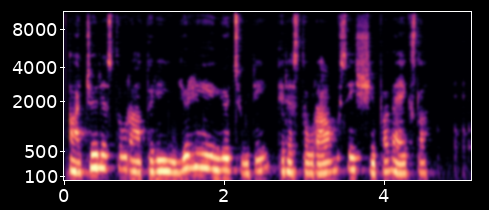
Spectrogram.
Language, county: Lithuanian, Kaunas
